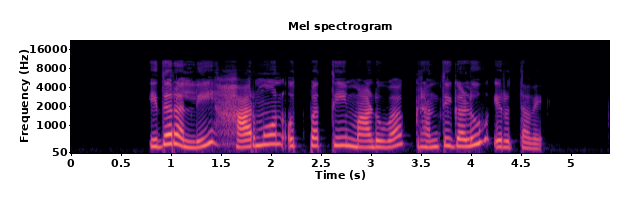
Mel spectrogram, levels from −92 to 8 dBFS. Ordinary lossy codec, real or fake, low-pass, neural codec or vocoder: none; real; none; none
